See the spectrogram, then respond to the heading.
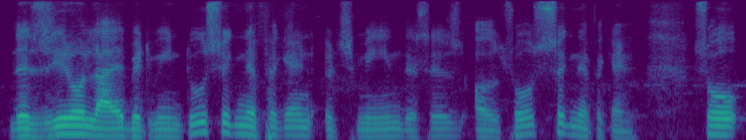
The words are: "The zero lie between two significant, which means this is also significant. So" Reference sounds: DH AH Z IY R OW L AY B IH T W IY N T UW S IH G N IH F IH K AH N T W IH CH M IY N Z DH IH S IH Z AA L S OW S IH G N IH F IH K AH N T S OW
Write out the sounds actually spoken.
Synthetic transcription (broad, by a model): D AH Z IY R OW L AY B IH T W IY N T UW S IH G N IH F IH K AH N T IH S M IY N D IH S IH Z AA L S OW S IH G N IH F IH K AH N T S OW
